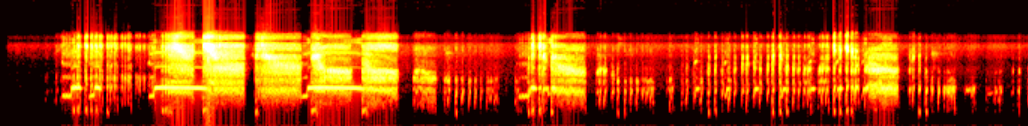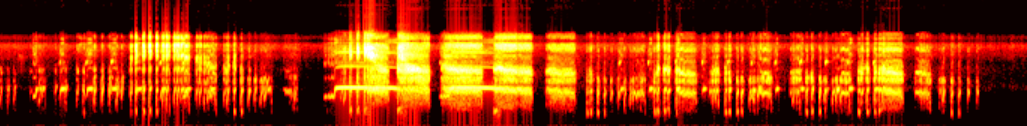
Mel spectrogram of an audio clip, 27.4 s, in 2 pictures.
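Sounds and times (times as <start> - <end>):
white-breasted waterhen calling: 0.8 - 26.8.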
